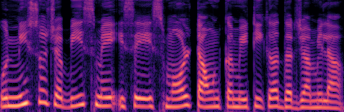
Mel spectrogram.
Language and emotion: Urdu, neutral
